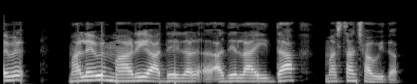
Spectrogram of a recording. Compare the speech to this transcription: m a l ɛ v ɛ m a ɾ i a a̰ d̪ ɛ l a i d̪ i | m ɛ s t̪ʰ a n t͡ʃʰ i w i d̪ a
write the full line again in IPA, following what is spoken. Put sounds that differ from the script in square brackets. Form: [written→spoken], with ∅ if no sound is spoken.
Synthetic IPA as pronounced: m a l ɛ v ɛ m a ɾ i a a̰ d̪ ɛ l a i d̪ [i→a] | m [ɛ→a] s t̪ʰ a n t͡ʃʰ [i→a] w i d̪ a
